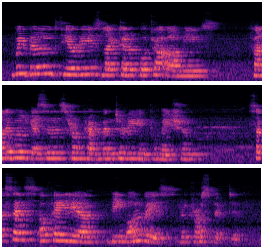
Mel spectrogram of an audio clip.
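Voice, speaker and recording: A woman speaks at a fairly slow pace in a high pitch, with ordinary pitch variation. Noticeable background noise is present. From India. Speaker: poet. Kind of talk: poetry reading.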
